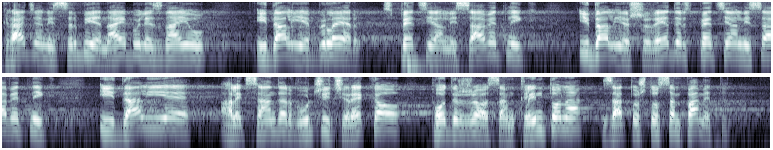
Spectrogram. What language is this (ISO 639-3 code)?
srp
